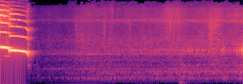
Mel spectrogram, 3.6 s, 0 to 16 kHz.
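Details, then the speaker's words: Cifer 2486 Intelligent Terminal, unused since 1982, first power-up: loud high whistling squeal sliding down in pitch, then a faint steady hum from the rear fan; no smoke; noisy failing cooling fan. "Okay, we have life of some kind. That noise is sounds like the rear fan."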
